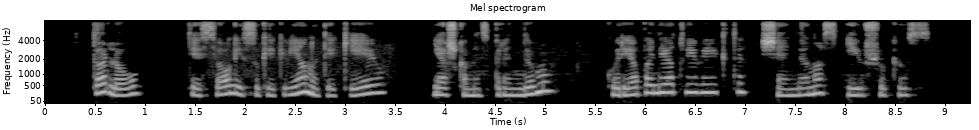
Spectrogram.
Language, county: Lithuanian, Klaipėda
